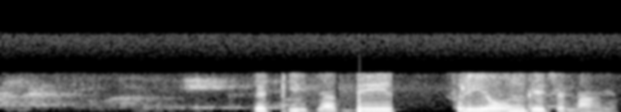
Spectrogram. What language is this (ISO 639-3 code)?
pan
